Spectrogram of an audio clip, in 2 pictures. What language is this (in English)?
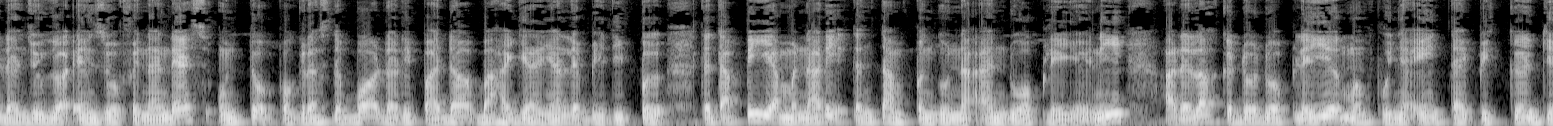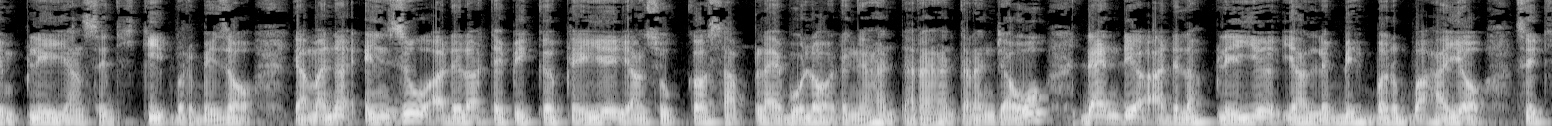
Malay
